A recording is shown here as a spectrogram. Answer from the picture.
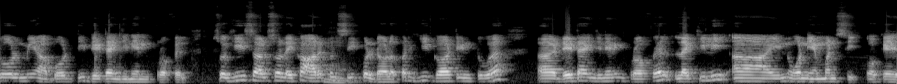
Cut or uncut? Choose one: uncut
